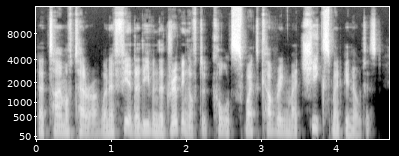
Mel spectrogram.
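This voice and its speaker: A man streaming a visual novel, reading it aloud with expressive, casual commentary. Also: mid-range voice, fast talker, gravelly, no echo, clean studio sound. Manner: expressive reactions, casual swearing. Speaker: game streamer.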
